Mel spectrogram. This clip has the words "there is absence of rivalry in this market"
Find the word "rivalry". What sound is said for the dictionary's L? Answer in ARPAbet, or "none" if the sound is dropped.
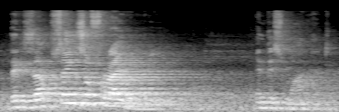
none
